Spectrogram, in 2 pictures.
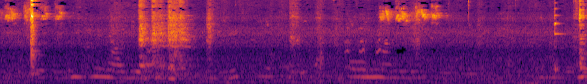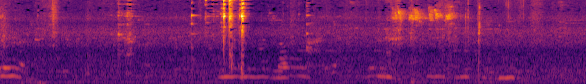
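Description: A spoon clinks against a small bowl.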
